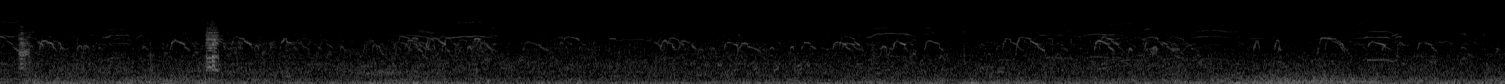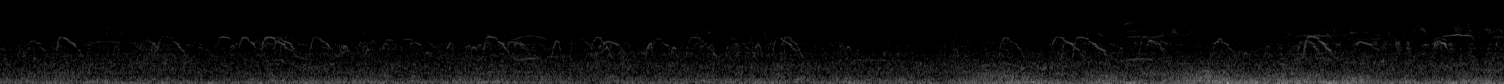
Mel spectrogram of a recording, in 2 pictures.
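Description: A flock of birds calling continuously, with many short, overlapping calls; a single sharp click about two seconds in.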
